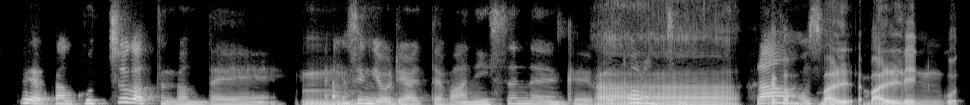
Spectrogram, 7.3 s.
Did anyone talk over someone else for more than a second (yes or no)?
yes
